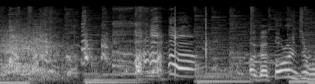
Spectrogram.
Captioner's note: bursting into laughters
